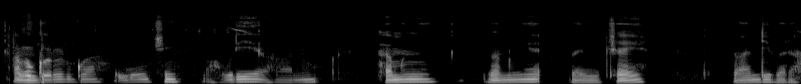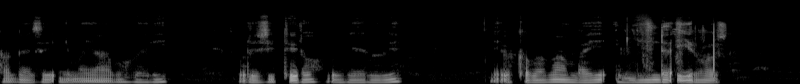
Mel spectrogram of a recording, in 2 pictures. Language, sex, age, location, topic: Kinyarwanda, male, 18-24, Kigali, government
